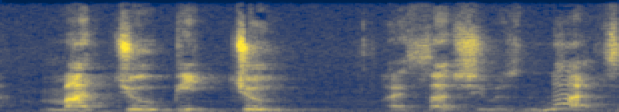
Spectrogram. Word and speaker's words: Machu Picchu: "Machu Picchu."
